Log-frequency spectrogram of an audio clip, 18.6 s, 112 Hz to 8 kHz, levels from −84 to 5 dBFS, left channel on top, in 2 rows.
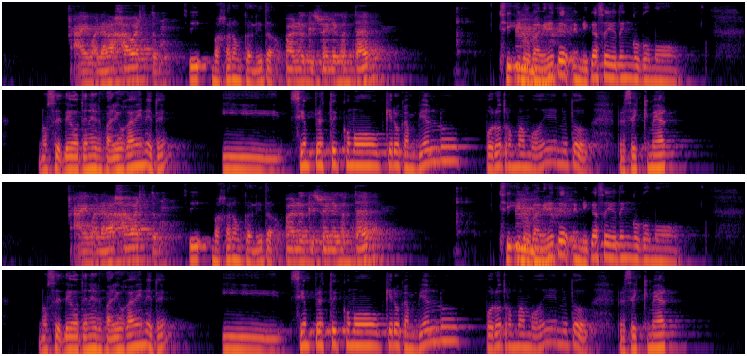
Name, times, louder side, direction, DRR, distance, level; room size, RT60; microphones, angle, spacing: voice 1, 0.8-2.1 3.5-4.6 6.4-6.9, left 1 dB, 10° right, -1 dB, 3.3 m, -28 dB
voice 2, 2.3-3.5 6.2-8.5 9.0-9.1 9.7-11.4 12.0-15.0 15.3-17.6, left 1 dB, 15° left, 12 dB, 0.6 m, -28 dB
18.0 x 12.0 x 6.3 m, 0.78 s
head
